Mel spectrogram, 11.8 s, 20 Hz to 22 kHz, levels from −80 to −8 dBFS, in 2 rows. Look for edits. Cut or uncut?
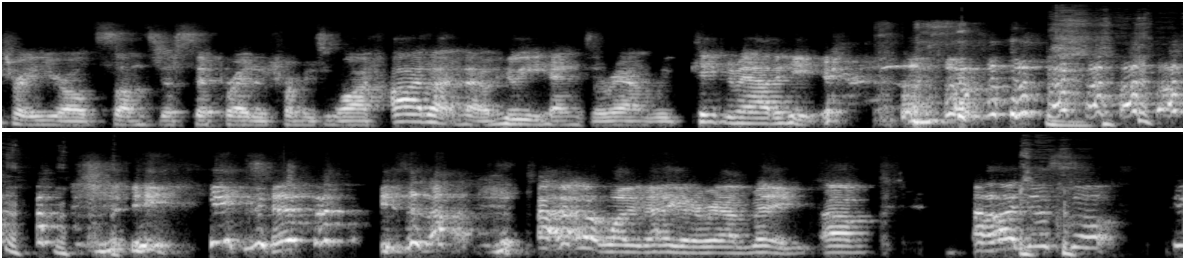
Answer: uncut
